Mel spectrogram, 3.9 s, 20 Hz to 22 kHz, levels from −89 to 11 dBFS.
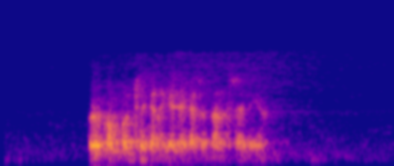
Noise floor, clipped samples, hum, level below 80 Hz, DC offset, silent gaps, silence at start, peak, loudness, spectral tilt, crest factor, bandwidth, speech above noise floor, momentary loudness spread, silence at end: -74 dBFS; under 0.1%; none; -72 dBFS; under 0.1%; none; 0.9 s; -4 dBFS; -21 LUFS; -7 dB/octave; 20 dB; 5.2 kHz; 52 dB; 13 LU; 1.3 s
